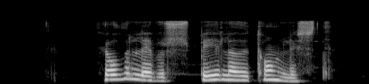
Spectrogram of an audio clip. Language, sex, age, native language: Icelandic, female, 40-49, Icelandic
